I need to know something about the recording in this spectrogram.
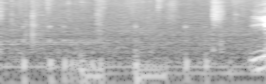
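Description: Light footsteps on a wooden floor: a run of soft, uneven knocks over a low steady hum.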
